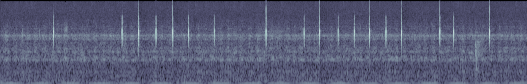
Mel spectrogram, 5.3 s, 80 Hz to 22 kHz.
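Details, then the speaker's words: 1989 Universal (SMC) Laguna KB-36 36-inch ceiling fan, thinner higher-torque residential motor, running at medium speed: sharp uneven ticking about three per second over a steady low motor hum; worn bearings the owner plans to replace. "at some point I'll probably replace the bearings at some point the low speed rpm is average Oh it'sit's a little slightly faster maybe about the same as the old look gonna let stick her motor here that bearing noise delightful"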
